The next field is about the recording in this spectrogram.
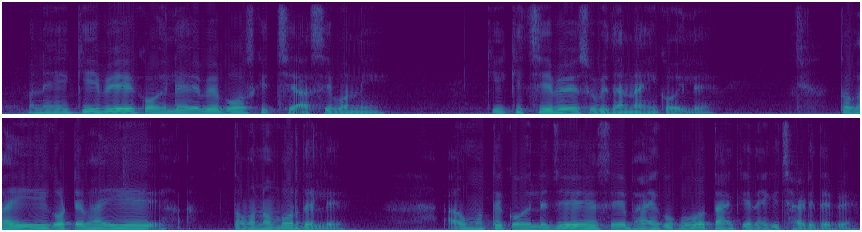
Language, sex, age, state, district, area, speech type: Odia, male, 18-30, Odisha, Kandhamal, rural, spontaneous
